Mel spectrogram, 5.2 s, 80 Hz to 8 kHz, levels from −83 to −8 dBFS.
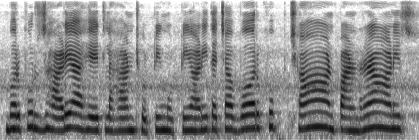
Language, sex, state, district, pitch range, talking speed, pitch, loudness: Marathi, female, Maharashtra, Gondia, 225-255 Hz, 160 wpm, 245 Hz, -15 LUFS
